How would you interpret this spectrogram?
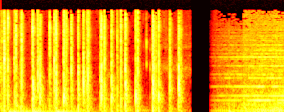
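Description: A small group claps in quick, uneven bursts for a little over two seconds, then stops abruptly; after a brief silence a steady, sustained musical tone begins.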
